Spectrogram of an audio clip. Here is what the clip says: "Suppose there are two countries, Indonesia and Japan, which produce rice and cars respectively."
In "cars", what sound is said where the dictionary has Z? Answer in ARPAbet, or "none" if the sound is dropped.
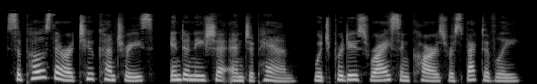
Z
